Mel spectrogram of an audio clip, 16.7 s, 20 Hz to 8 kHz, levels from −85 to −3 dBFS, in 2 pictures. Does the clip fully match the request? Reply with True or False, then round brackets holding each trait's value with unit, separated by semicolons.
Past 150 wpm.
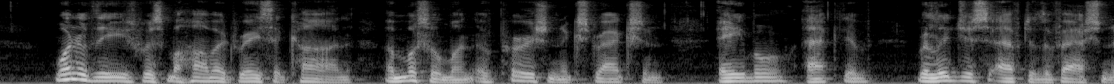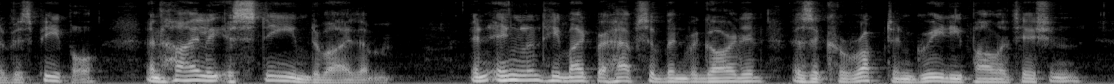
False (145 wpm)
